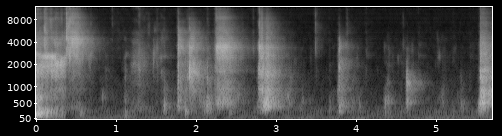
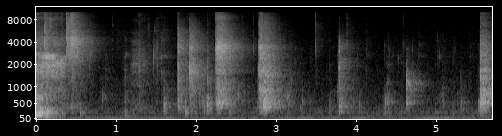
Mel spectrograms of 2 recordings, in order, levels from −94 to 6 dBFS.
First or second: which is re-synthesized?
first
